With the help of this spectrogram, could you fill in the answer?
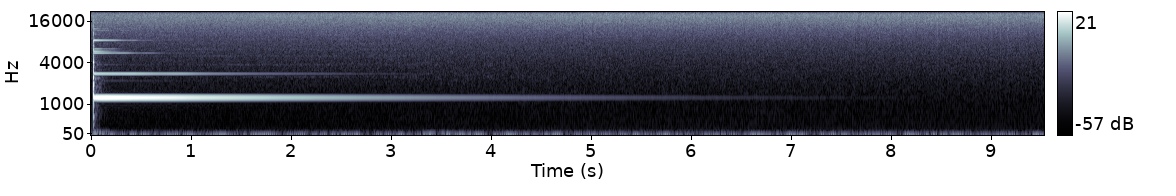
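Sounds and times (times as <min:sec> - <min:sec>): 
saron note D sharp two: 0:00.0 - 0:07.3.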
